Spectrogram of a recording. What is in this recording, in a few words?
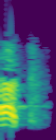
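"at", Speech, English; DCS; Allied Flight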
